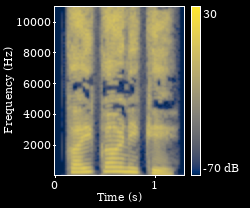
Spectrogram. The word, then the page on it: ಕೈಕಾಣಿಕೆ: kai kāṇike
